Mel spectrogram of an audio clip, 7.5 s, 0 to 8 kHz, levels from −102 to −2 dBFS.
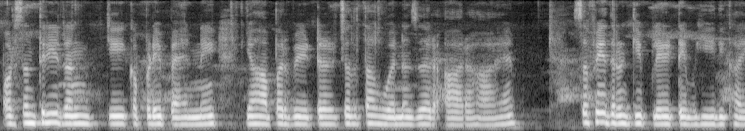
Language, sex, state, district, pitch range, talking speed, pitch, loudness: Hindi, female, Haryana, Charkhi Dadri, 165-180 Hz, 170 wpm, 170 Hz, -15 LUFS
